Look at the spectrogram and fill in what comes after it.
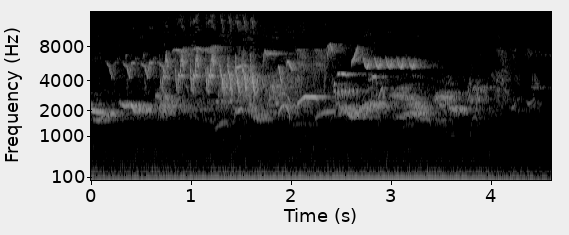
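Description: Faint birdsong: several birds chirping and trilling in quick, overlapping phrases, fading out near the end.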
